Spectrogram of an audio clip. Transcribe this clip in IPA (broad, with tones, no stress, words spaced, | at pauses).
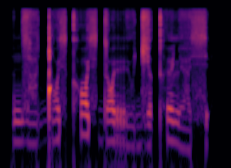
nza̤˨ ɡ͡ǃɔ˧sʲkʰɔ˦sʲ dɔ˧rʲo̤˨d͡ʑə˨ kʰɘ˧lʲa̤˨sʲ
